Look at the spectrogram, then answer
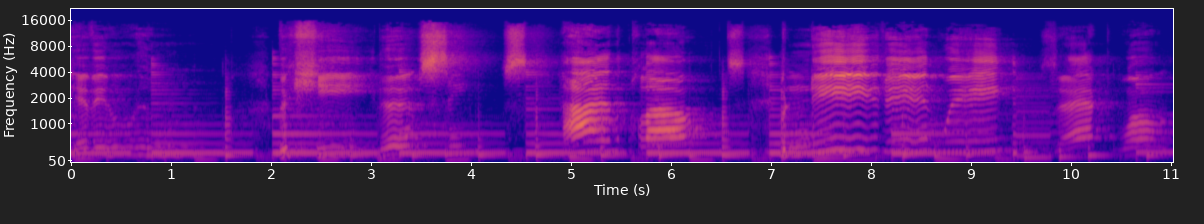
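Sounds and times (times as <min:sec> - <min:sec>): acoustic guitar strummed: 0:00.0 - 0:11.0
man singing: 0:00.0 - 0:11.0.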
